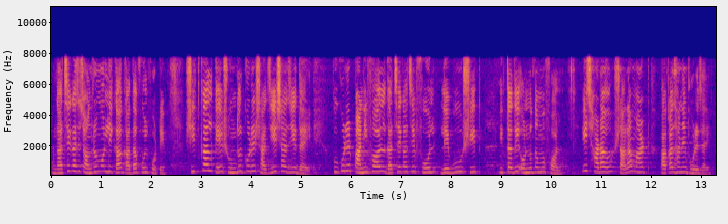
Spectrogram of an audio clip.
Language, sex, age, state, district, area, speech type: Bengali, female, 30-45, West Bengal, Paschim Bardhaman, urban, spontaneous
